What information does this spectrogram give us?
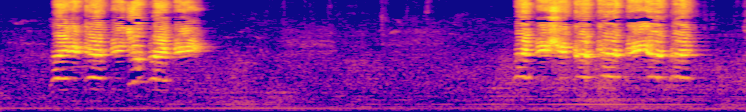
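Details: An angry black-capped lory lets out a rasping run of harsh screeches lasting over a second, falls silent over a steady low hum, then repeats a longer burst of grating cries.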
